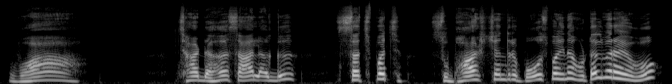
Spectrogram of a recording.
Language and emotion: Sindhi, surprised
